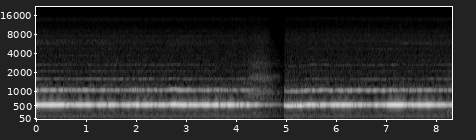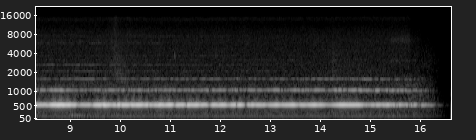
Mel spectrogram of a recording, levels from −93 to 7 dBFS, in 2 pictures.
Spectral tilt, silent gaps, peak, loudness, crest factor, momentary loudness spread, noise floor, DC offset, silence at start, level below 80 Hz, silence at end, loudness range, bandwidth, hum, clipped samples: -5 dB/octave; none; -6 dBFS; -20 LUFS; 14 dB; 13 LU; -53 dBFS; under 0.1%; 0 s; -82 dBFS; 0.5 s; 7 LU; 1.7 kHz; none; under 0.1%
